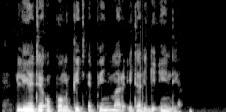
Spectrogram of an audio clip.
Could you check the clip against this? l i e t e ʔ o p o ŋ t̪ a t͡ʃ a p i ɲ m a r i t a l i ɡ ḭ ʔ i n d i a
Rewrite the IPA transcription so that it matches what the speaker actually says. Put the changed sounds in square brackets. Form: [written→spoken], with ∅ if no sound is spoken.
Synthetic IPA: l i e t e ʔ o p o ŋ t̪ [a→i] t͡ʃ [a→e] p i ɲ m a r i t a l i ɡ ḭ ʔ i n d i a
